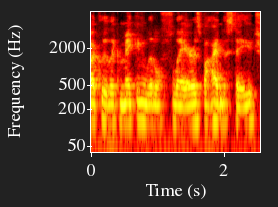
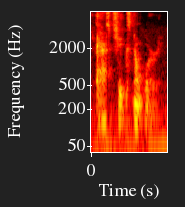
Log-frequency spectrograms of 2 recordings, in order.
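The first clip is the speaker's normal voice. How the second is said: hushed, whispered reassurance; whispered aside; 11 dB quieter than usual. Acted. Bilgy notices a pause and reassures, whispered aside.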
